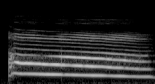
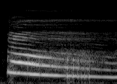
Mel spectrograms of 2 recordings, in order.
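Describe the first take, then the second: First: The vowel is clean and clear. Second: The vowel is breathy and airy. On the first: The vocal folds meet nice and tight. "you get this very clean sound" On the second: The vocal folds do not close tightly. "you get that very breathy sound"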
